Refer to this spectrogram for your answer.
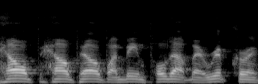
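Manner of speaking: ordinary delivery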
